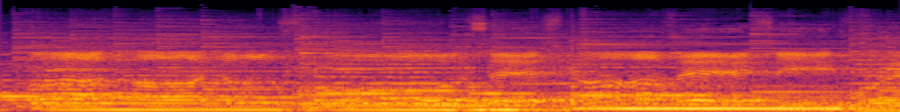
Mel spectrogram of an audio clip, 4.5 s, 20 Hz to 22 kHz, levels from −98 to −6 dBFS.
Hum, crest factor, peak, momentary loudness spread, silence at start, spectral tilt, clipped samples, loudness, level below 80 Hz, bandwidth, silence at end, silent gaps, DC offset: none; 14 dB; -6 dBFS; 5 LU; 0 s; -6.5 dB/octave; under 0.1%; -20 LUFS; -46 dBFS; 12.5 kHz; 0 s; none; under 0.1%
